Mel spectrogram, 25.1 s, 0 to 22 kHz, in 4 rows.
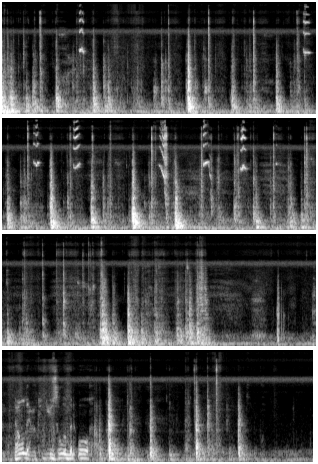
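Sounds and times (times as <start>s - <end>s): metal clicks and knocks: 0.0s - 16.8s, 20.6s - 23.8s
short high squeaks: 1.5s - 1.8s, 5.9s - 8.0s, 9.3s - 9.7s, 10.3s - 11.3s.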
